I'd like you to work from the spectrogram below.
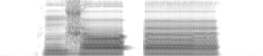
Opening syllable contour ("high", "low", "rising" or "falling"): low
